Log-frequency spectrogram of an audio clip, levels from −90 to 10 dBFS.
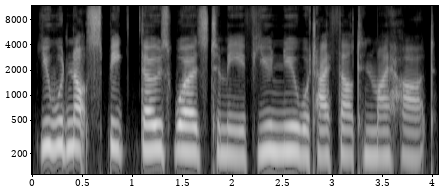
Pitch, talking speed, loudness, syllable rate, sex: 205 Hz, 250 wpm, -17 LUFS, 4.7 syllables/s, female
